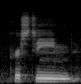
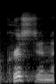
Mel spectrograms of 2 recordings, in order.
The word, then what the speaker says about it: Christine: two out of ten Christine or Kristen I think is how he pronounces it I guess I would too Kristen Michael of the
